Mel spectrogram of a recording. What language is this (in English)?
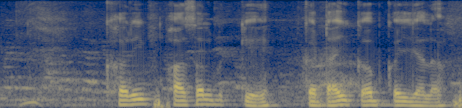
Bhojpuri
